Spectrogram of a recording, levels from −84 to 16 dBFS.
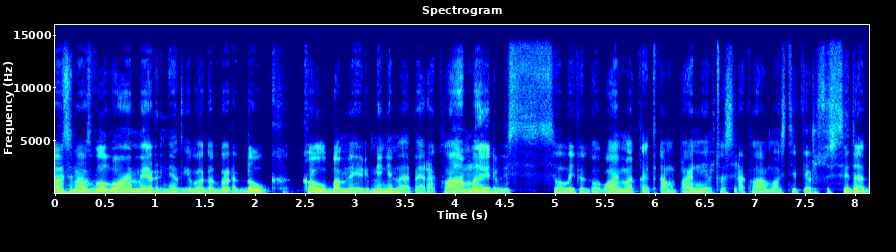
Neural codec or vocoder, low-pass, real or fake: codec, 44.1 kHz, 2.6 kbps, SNAC; 14.4 kHz; fake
